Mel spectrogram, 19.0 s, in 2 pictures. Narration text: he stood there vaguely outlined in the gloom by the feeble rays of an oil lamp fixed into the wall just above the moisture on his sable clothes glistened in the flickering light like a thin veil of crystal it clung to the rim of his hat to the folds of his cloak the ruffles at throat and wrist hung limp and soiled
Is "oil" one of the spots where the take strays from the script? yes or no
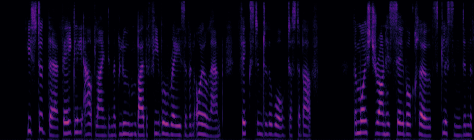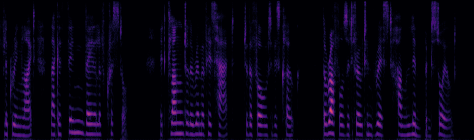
no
